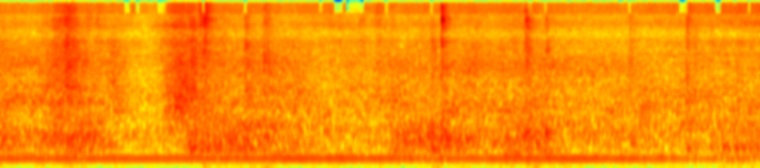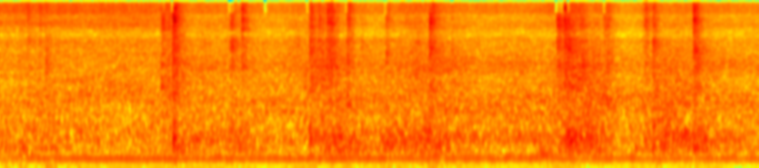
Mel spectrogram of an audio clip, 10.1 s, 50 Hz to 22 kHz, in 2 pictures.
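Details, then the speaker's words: 1972 Electrolux Z310 cylinder vacuum cleaner, running with the automatic floor tool after its dirty fans were cleaned and lubricated: one smooth, quiet motor tone with soft floor-tool swishes, nothing rough or rattling. Normal running. "give her a quick run around just so you can hear how quiet the motor is."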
